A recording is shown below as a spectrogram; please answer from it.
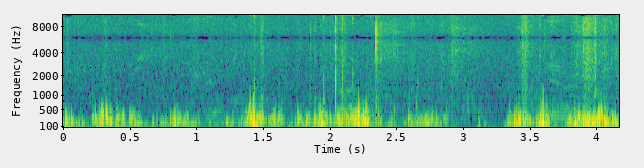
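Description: Footsteps of a walker on a forest path thick with dry fallen leaves, an irregular run of low thuds close to the microphone.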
